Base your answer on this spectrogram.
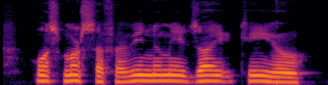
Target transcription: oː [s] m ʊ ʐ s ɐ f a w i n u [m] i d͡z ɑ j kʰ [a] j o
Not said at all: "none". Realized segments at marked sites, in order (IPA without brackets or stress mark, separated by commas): s, m, i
